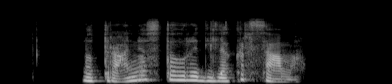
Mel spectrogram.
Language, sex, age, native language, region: Slovenian, female, 50-59, Slovenian, Gorica region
